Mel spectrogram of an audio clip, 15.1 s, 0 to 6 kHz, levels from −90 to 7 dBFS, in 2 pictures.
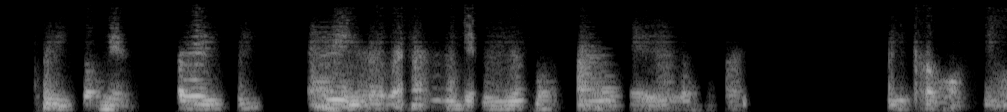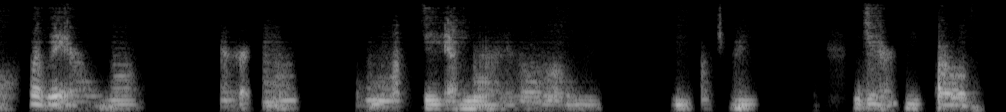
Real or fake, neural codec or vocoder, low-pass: fake; codec, 44.1 kHz, 0.9 kbps, DAC; 5.4 kHz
